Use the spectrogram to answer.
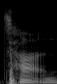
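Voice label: "can", Mandarin Chinese, third tone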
